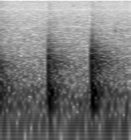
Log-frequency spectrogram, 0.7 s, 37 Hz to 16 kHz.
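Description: Two hollow knocks on the back of a freshly baked homemade chocolate bread roll, each a short, dull thud with a low-mid body around 300 Hz that dies away quickly. The hollow sound shows the roll is baked through.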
